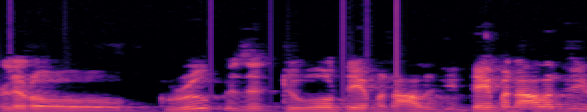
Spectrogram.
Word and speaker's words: Daemonologie: Is it Dual Daemonology? Daemonology, right? Yeah, you could say duo demonology, but we distinguish it a little bit by saying daemonology. It rolls better.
